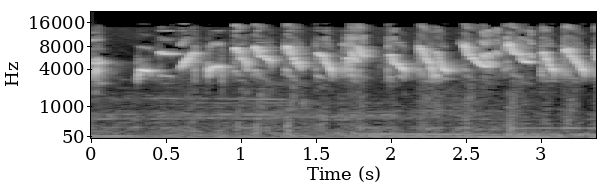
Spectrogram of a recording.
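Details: Fast, high twittering from a mountain white-eye used as master song for training: short sliding chirps follow one another almost without pause, each note dipping then climbing, steady and busy throughout.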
